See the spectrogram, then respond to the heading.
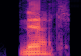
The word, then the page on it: gnat: American English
